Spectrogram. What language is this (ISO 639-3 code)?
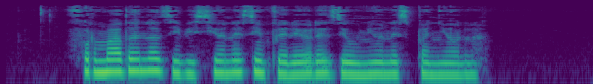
spa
